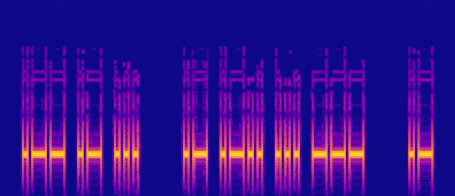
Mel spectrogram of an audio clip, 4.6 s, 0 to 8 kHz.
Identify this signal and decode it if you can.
Morse code, heard as a keyed tone, about 27 wpm, 650 Hz. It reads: WAS ALSO A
